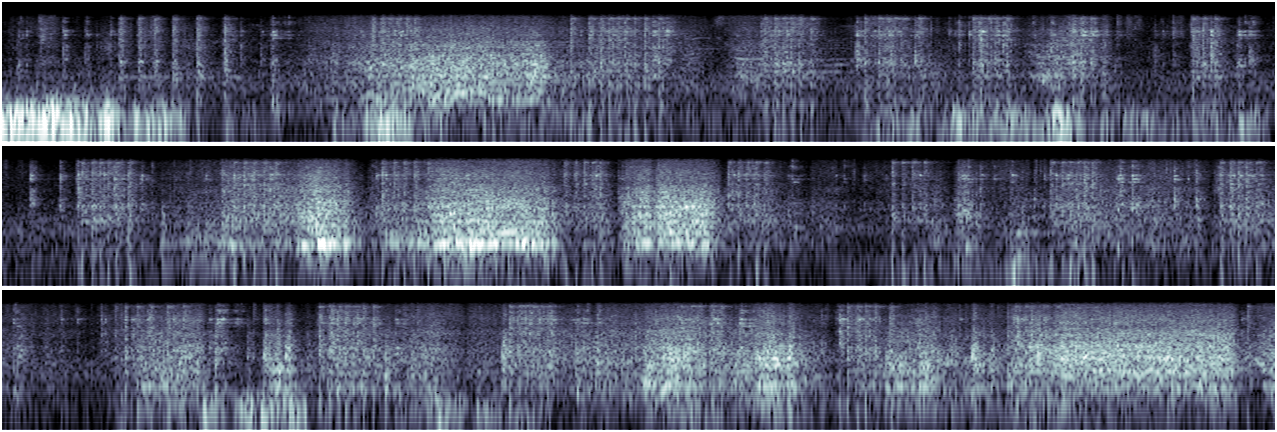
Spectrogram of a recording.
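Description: Rapid metallic clicking and clattering of hand tools and fittings during work in a car's engine bay, coming in irregular busy bursts.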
